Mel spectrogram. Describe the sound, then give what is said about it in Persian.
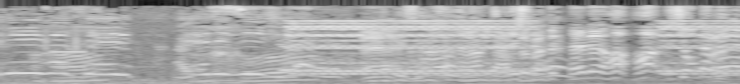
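A telephone rings steadily on an outgoing call dialed from a mobile phone to an office number, its repeated electronic tone loud, layered over overlapping voices and busy background sound. “بذار من با این موبایلم شماره دفتر رو بگیرم.”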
